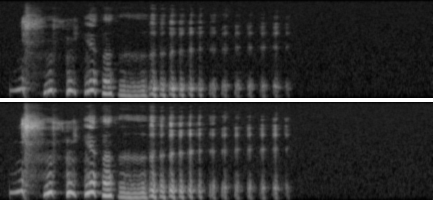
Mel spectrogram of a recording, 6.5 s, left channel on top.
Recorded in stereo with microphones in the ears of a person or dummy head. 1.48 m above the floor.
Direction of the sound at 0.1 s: 40° right (ahead or behind).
